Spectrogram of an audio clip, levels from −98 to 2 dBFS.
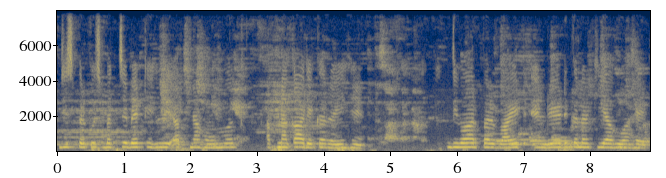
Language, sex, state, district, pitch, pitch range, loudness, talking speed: Hindi, female, Rajasthan, Bikaner, 225 Hz, 210-230 Hz, -15 LUFS, 150 wpm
